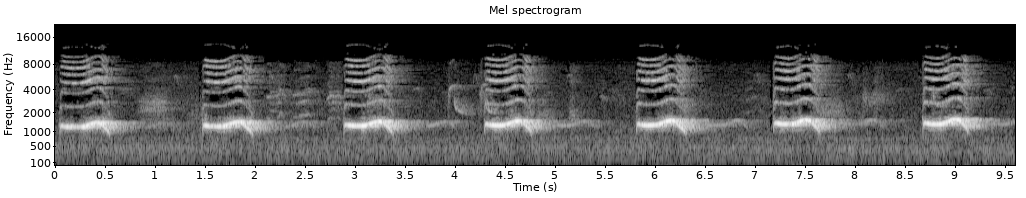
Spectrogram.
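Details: Asian koel song: seven rising whistled notes repeated at a regular pace of about one every one and a half seconds, each ending with a quick drop and echo.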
